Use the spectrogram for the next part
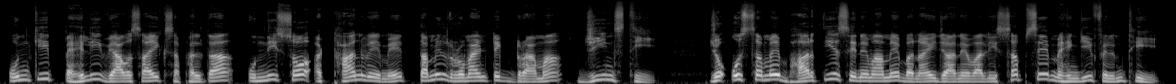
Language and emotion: Hindi, neutral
